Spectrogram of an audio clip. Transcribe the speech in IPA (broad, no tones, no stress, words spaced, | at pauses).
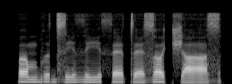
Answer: ʌmbɯd͡ziði θɛtɛzʌ t͡ʃaz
